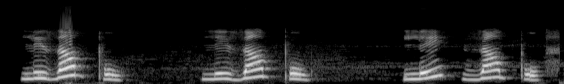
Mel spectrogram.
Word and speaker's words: impôts: Les impôts. هنا أوكي نكتبوها بأكسان سيركونفليكس و ت لا تنطق.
